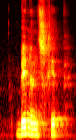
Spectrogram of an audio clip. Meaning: ship used for inland navigation
- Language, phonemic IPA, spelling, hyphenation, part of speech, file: Dutch, /ˈbɪ.nə(n)ˌsxɪp/, binnenschip, bin‧nen‧schip, noun, Nl-binnenschip.ogg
